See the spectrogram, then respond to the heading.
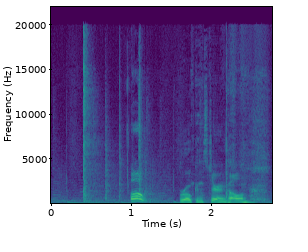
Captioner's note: piece snaps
